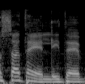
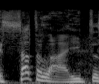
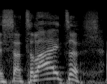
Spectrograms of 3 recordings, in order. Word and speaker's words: satellite: Allora, io leggo satellite, però tu dicevi che... – Satellite. Dovrebbe essere questa la pronuncia. – Dovrebbe essere questa, bene, noi viviamo di dovrebbe, forse, no, qualora, insomma... Satellite. No, è satellite.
